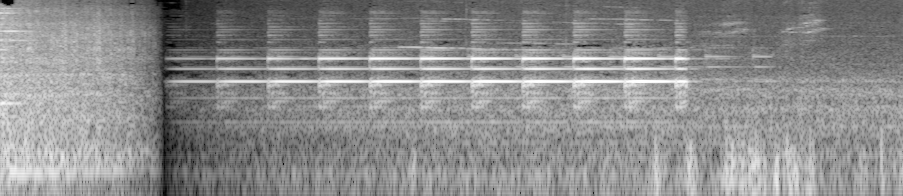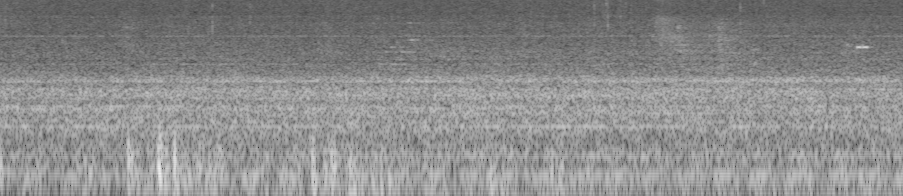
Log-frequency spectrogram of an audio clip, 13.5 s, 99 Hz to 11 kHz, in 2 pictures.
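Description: Train noise cuts out about a second in. Then a bell rings in even strokes, about two a second, for some four seconds and stops. Under it and after it runs the steady low rumble of an approaching Norfolk Southern freight's diesel locomotives, led by a GE ES40DC.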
